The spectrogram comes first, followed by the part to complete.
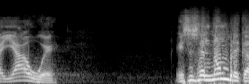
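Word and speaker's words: Yahweh: y he Bad hei verdad ese nombre se pronuncia yahwe Ese es el nombre que aparece en el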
